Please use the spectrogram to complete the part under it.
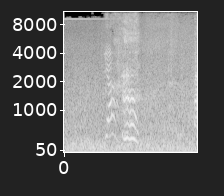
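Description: A young woman answers breathlessly.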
